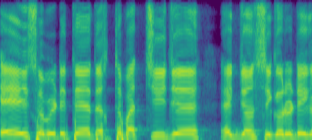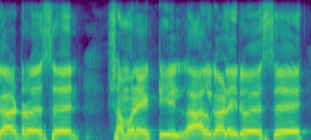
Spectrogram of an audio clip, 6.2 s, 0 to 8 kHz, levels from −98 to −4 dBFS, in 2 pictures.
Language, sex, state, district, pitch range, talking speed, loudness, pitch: Bengali, male, Assam, Hailakandi, 190-210 Hz, 135 wpm, -14 LUFS, 200 Hz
